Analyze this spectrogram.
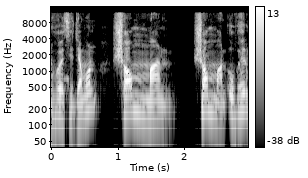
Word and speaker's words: সম্মান: যদি সাতটি বর্ণের সাথে থাকে তাহলে ম এর উচ্চারণ হবে। যেমন সম্মান, যুগ্ম, উন্মাদ।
